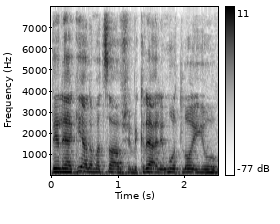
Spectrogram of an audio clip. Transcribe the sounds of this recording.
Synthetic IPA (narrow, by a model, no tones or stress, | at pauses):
d̪ejlehaɡialamat͡savʃemikɾeaalimut̪loiju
